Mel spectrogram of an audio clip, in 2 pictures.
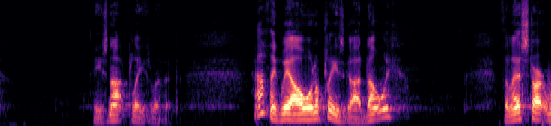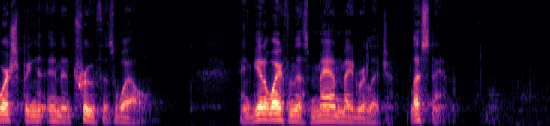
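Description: A middle-aged man speaks with emphasis in short bursts, heard through a microphone in an echoing room.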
